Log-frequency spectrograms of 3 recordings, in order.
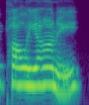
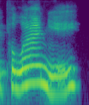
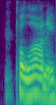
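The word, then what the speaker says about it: Polanyi: a n y i you don't want to say Pani you want to say Pani or there's other ways it gets pronounced pan Pani which I I tend to fall in as Pani just don't put your y up there you know so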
